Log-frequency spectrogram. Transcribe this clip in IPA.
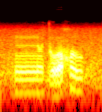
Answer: nːɵdo̰χu

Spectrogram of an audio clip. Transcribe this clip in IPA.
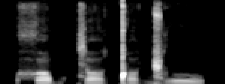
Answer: xʌb cʌǃʌ ɡ͡ǁu

